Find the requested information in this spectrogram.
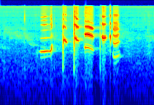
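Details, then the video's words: Parrot that talks in Punjabi sentences: a short string of sharp, clipped syllables, a bright whistled note then several quick chirpy, word-like bursts in a quiet room. "Talking Parrot"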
